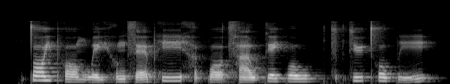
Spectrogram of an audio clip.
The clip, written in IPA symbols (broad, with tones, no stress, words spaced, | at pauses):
t̪ɔː˥jpʰɔː˨m we˨jhʊ˧ŋsɛː˨˥ pʰiː˥ hɐ˨˥k̚pɔː˧t͡sʰaː˧w ke˥jpo˥w | t͡sʊ˧k̚t͡syː˥t̪ʰo˥w piː˨˥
